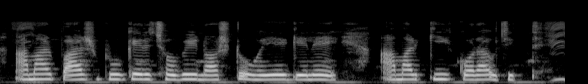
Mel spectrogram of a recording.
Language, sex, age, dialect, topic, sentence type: Bengali, female, 18-24, Rajbangshi, banking, question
